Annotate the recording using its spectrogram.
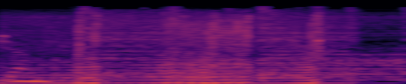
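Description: Sound design for an animated logo intro: a steady low buzzing hum under a string of short whooshing sweeps.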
